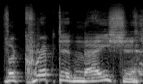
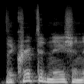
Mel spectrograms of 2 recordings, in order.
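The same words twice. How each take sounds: First: It is read in a put-on accent. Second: It is read in a plain voice.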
